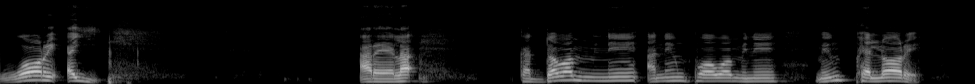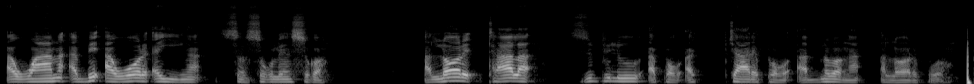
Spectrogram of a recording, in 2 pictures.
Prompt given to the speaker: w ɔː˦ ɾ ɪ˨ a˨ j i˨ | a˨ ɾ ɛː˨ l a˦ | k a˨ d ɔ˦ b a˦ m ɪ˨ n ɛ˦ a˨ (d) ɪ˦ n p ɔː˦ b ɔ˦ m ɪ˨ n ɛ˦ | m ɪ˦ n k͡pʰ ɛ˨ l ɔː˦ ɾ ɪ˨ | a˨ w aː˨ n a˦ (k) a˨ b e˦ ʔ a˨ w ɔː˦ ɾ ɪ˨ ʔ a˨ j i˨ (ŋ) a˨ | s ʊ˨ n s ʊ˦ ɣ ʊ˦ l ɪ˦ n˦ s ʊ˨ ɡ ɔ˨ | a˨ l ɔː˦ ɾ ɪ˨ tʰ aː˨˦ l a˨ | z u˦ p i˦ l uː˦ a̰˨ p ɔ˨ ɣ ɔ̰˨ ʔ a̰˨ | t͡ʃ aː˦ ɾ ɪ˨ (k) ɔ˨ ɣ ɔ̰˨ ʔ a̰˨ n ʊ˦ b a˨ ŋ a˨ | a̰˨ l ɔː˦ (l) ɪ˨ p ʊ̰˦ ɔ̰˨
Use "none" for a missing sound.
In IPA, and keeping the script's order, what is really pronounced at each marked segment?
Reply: n, ʔ, ŋ, p, ɾ

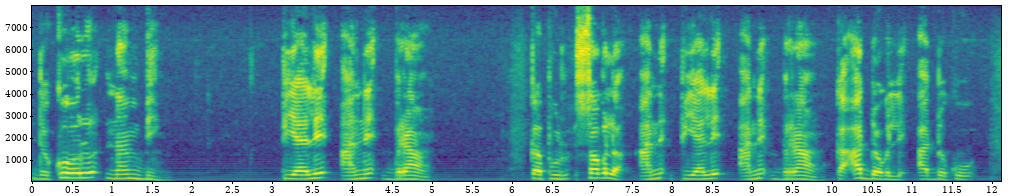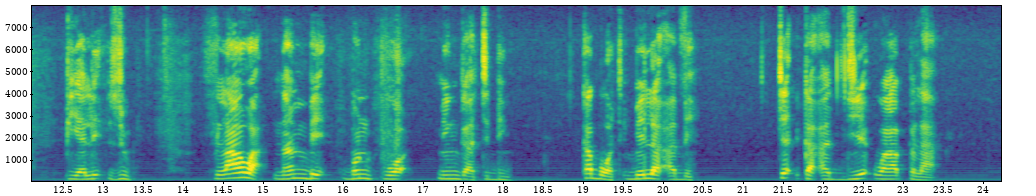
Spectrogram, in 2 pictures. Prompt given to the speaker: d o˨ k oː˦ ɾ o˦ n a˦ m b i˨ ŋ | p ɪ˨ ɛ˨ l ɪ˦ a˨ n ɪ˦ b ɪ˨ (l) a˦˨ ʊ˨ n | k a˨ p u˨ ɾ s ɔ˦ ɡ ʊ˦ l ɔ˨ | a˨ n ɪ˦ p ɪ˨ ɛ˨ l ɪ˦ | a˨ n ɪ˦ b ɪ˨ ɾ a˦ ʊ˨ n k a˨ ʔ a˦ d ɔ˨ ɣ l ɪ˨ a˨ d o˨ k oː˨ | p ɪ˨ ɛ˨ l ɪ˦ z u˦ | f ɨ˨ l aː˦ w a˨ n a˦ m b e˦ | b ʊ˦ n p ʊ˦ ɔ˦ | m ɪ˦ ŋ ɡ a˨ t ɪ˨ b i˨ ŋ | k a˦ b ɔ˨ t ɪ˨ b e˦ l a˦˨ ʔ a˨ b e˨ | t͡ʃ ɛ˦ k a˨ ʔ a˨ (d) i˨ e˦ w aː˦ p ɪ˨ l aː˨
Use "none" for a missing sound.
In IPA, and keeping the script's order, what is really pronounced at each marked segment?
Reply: ɾ, d

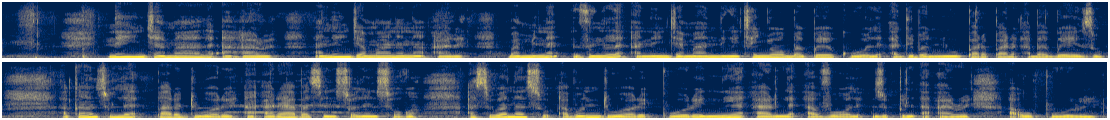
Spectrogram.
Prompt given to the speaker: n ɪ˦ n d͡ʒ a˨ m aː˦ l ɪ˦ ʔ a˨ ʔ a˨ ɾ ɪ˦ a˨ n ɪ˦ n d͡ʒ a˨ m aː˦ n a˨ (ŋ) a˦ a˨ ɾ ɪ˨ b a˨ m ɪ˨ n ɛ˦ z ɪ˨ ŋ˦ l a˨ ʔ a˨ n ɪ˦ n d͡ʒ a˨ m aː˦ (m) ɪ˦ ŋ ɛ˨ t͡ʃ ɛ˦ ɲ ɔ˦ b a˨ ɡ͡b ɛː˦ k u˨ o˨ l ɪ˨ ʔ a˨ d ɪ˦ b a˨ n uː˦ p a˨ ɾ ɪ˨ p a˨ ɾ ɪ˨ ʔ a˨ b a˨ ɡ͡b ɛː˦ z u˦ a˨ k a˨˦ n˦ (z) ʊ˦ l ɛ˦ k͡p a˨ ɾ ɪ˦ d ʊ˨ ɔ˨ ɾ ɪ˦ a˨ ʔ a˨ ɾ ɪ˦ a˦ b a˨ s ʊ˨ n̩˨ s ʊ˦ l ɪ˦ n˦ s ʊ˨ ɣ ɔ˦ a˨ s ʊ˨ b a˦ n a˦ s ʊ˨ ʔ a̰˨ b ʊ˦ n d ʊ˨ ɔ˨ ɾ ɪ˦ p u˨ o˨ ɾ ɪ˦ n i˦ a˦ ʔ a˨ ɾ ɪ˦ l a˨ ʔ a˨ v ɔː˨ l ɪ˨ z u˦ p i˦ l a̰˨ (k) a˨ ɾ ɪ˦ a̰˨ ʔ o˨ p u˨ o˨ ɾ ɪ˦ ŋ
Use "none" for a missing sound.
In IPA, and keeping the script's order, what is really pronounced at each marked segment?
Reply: n, n, s, ʔ

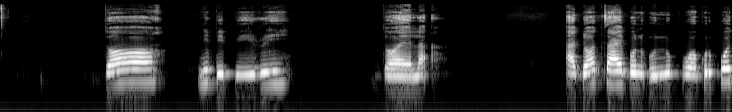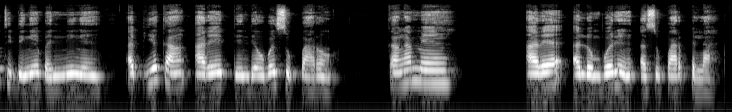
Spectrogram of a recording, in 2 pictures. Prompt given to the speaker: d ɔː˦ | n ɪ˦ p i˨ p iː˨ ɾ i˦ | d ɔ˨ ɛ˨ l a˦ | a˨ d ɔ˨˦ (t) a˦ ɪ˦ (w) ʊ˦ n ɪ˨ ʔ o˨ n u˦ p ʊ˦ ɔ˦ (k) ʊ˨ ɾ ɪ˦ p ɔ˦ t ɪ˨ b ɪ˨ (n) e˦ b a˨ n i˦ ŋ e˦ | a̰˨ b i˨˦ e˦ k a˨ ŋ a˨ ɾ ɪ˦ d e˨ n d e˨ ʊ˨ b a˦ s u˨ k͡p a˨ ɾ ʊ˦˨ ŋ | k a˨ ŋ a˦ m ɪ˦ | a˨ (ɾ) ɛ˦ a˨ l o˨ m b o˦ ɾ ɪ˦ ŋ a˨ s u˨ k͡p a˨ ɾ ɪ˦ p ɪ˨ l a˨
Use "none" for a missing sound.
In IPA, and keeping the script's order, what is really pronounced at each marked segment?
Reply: t, b, k, ŋ, ɾ

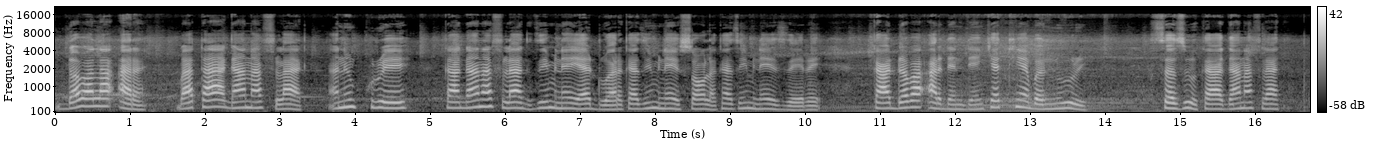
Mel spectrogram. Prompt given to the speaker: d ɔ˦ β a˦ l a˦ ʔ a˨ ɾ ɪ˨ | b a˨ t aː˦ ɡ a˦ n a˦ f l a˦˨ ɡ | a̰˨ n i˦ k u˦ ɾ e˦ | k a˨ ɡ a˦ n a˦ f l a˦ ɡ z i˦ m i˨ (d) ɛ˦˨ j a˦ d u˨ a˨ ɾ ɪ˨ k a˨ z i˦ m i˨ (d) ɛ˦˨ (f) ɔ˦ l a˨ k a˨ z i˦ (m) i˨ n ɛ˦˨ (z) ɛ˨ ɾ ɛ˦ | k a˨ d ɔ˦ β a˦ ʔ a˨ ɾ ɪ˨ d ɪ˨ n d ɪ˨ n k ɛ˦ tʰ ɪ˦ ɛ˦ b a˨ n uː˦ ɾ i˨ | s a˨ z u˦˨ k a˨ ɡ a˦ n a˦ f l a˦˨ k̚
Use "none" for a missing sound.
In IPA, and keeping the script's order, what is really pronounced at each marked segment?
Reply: n, n, s, m, z

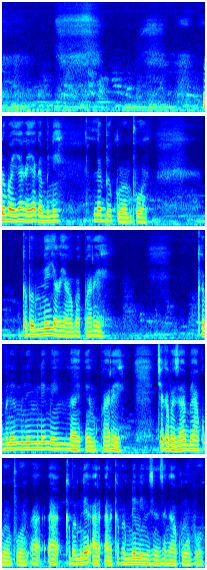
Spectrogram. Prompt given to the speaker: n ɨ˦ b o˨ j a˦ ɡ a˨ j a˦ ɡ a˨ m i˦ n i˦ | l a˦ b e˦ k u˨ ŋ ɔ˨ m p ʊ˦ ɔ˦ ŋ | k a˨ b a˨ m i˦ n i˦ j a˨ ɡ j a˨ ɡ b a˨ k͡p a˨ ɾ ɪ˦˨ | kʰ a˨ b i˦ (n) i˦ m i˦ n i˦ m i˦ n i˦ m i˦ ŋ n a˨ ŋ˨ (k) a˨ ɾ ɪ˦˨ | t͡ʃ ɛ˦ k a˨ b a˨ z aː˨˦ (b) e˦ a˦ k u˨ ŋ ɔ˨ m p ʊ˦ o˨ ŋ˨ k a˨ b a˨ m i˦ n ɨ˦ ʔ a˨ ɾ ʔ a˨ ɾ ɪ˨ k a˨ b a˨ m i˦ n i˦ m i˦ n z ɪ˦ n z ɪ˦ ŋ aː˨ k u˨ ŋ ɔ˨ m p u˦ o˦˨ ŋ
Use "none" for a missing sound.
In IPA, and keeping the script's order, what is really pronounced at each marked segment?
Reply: n, k͡p, b

